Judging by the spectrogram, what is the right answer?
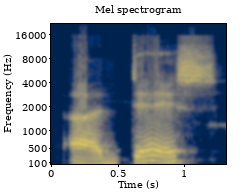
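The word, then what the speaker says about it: です: I learned that des, which is spelled like desu, is just pronounced dis.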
